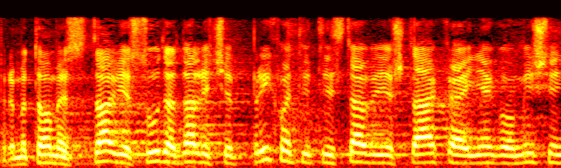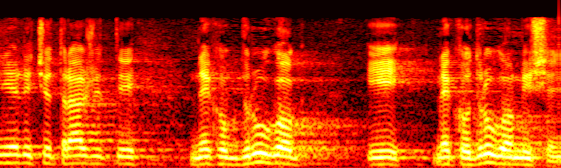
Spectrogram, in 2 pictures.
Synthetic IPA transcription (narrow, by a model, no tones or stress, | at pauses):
pɾe̞mat̪o̞me̞st̪aʋje̞suːd̪ad̪alit͡ɕe̞pɾixʋat̪it̪ist̪aʋjeʃt̪aːkaiɲe̞ɡoʋomiʃʎe̞ɲeilit͡ɕet̪ɾaːʒit̪i | ne̞ko̞ɡd̪ɾuɡo̞ɡ | ine̞kod̪ɾuɡo̞miʃʎḛ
